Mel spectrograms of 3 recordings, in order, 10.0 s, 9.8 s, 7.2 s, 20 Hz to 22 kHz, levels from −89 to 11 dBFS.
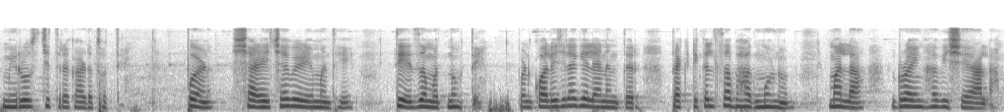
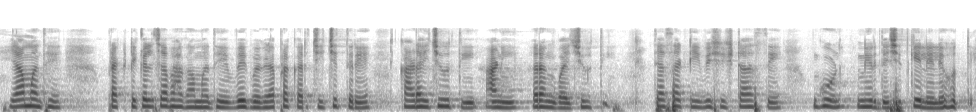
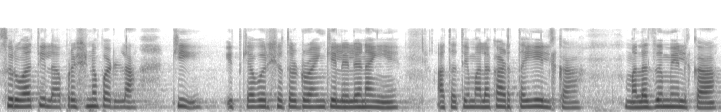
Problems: background sounds at intervals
